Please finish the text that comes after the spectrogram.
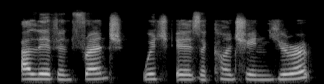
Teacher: There are two tone units in here. I live in France is a tone unit, and which is a country in Europe is a tone unit.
